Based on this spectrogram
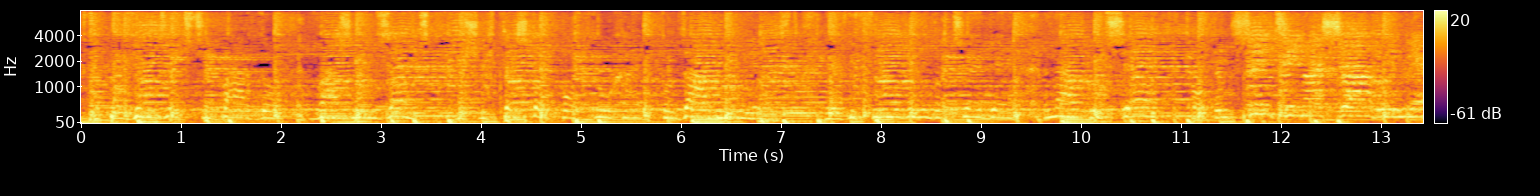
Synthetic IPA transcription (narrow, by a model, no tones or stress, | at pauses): xt̪sɛpɔvʲjɛd͡ʑɛt͡ɕt͡ɕɛbaɾd̪zɔvaʐnɔzɔt͡ɕ | jɛɕlʲixt̪sɛʂt̪ɔpɔswuxɛt̪ɔd̪anɔjɛst̪jɛzusɲɛmuvʲɛd̪ɔt͡ɕɛbʲjɛ | nabut͡ɕɕɛ | pɔt̪ɛmpʂɨt͡ɕɨnalavɨɲɛ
